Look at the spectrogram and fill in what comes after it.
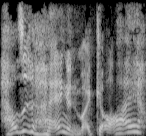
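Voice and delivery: laid-back surfer bro voice. Playing beach bro number one, greeting someone in the scene: beach bro voice. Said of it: "This is how [name] sounds all the time".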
